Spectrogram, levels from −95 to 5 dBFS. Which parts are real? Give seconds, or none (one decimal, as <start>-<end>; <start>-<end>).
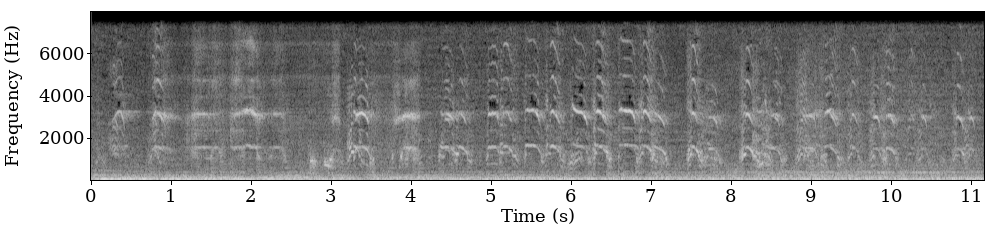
0.0-0.9; 3.1-3.5; 4.1-11.2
